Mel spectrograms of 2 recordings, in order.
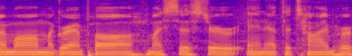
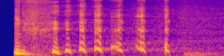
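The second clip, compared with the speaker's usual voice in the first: loud high-pitched laugh breaking out; high burst of laughter; 8 dB louder than usual. Real, not acted. Laughing hard at his own swearing joke, loud and high. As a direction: crack up loudly and high.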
